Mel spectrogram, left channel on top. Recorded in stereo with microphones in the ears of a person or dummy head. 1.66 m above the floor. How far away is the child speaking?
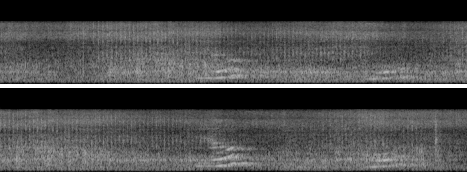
About 3 m.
